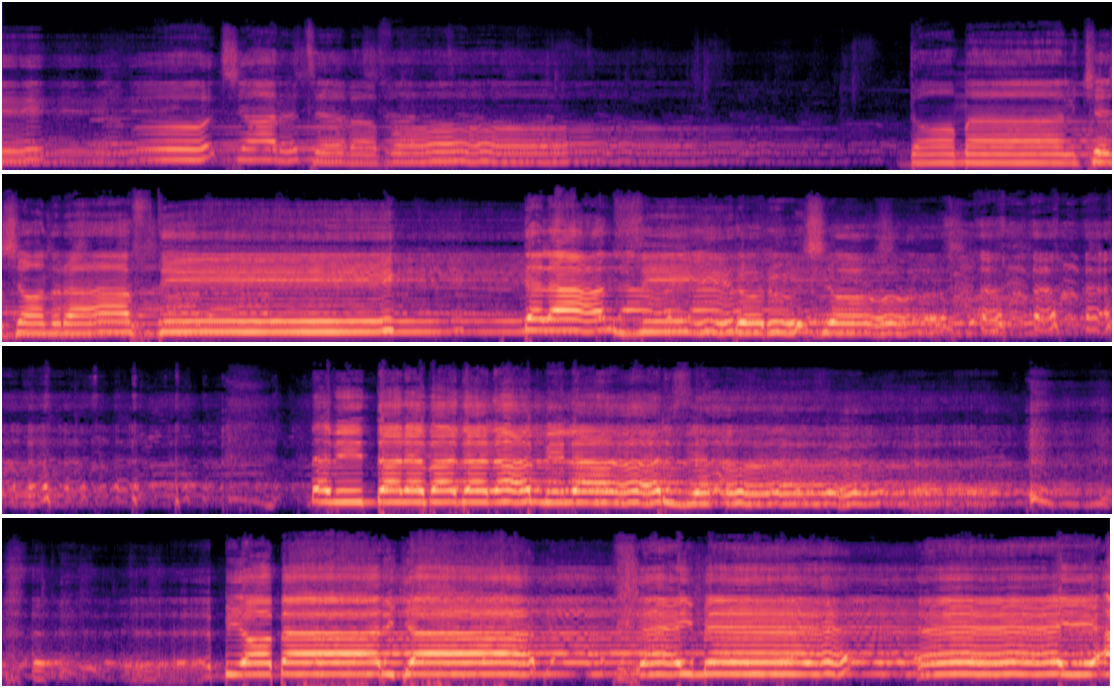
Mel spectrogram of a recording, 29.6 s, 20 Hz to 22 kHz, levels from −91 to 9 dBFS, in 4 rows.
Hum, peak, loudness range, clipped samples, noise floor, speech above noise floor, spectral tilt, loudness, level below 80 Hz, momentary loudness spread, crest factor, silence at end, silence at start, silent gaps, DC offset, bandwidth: none; 0 dBFS; 16 LU; under 0.1%; -52 dBFS; 39 dB; -3.5 dB/octave; -13 LUFS; -56 dBFS; 19 LU; 14 dB; 0 s; 0 s; none; under 0.1%; 14.5 kHz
